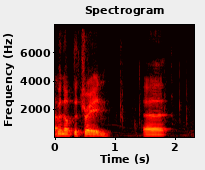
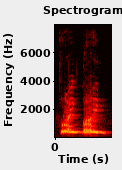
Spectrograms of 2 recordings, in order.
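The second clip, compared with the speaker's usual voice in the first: mock phone ring; 3 dB louder than usual. Imitating a phone ringing.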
